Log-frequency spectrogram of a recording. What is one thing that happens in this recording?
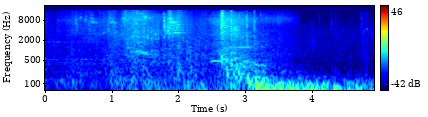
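Spells whoosh and crackle in a fantasy battle.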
